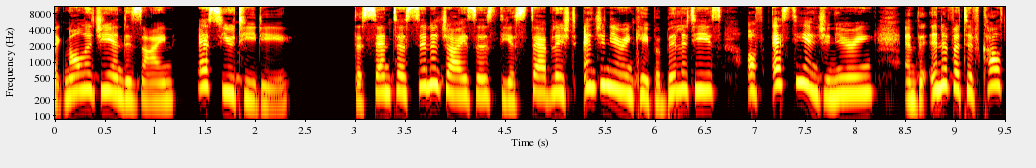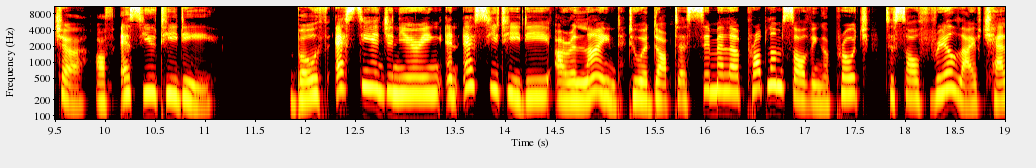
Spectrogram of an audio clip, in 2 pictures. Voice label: Asian English Smart Systems; SUTD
